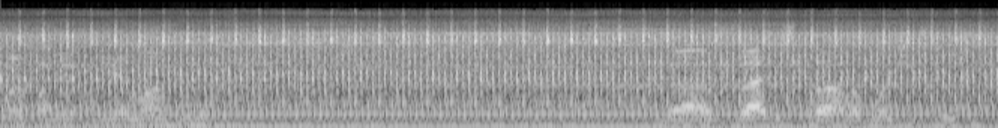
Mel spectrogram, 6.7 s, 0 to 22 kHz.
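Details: Mercedes OM 611 CDI diesel at idle: steady clatter with an extra regular knock about twice a second riding over it; abnormal engine noise of unclear origin.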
